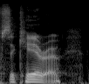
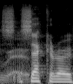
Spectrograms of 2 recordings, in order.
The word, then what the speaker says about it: Sekiro: Sekiro if you're doing the Japanese. Sekiro if you're doing the Japanese pronunciation.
